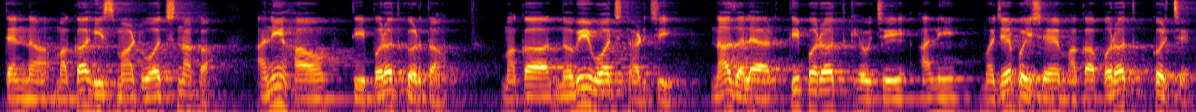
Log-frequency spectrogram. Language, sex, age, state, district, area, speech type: Goan Konkani, male, 30-45, Goa, Bardez, urban, spontaneous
